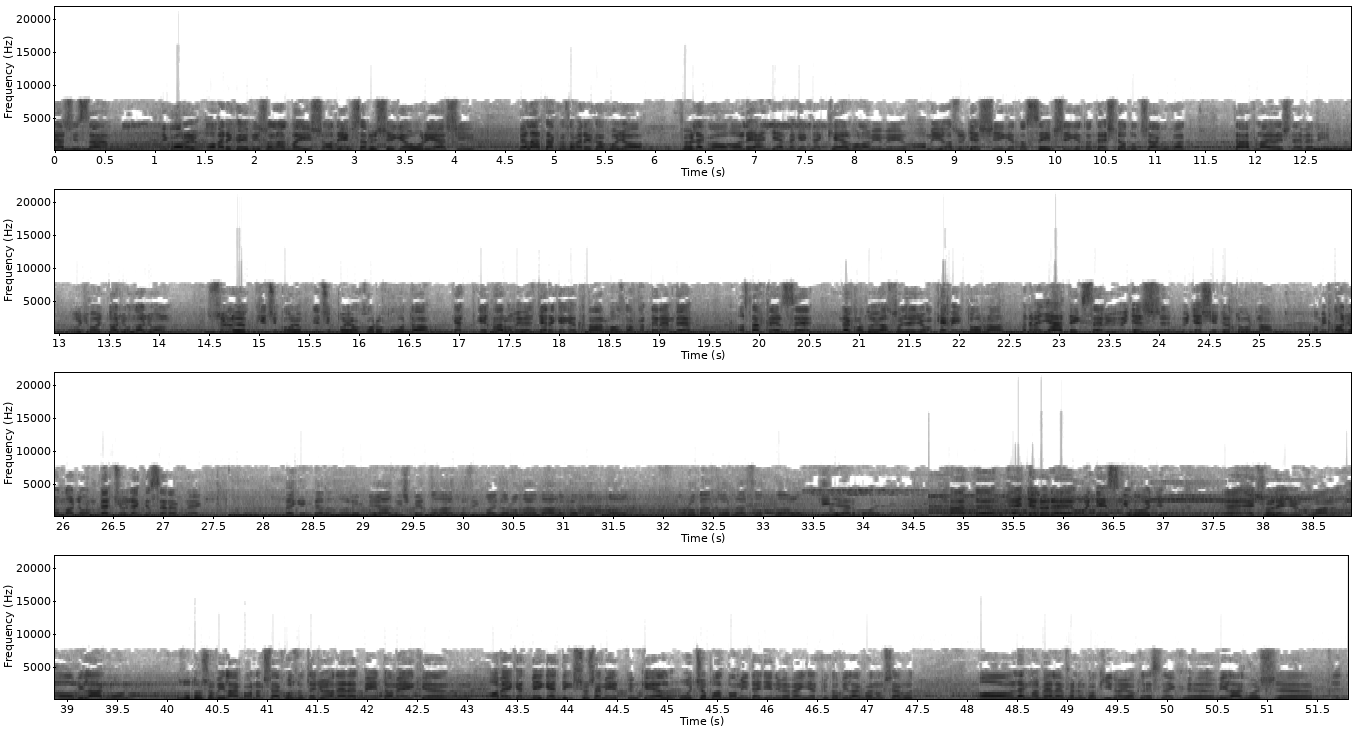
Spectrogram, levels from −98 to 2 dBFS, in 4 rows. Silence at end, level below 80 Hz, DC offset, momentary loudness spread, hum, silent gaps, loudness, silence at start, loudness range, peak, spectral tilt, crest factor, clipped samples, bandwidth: 0 s; -40 dBFS; under 0.1%; 6 LU; none; none; -15 LUFS; 0 s; 4 LU; 0 dBFS; -4.5 dB/octave; 14 dB; under 0.1%; 8 kHz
